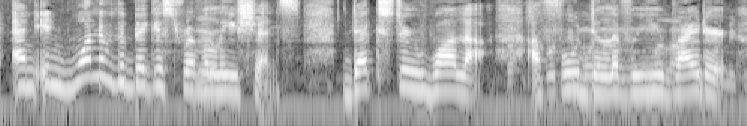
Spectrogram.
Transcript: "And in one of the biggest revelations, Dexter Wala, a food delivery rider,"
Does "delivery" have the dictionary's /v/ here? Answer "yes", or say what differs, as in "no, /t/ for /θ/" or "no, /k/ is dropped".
yes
